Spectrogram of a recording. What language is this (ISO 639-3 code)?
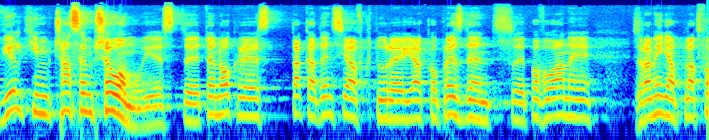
pol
